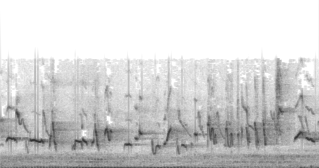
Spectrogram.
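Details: White-eye singing vigorously on a long-running training recording for caged birds: rapid high twittering of thin whistled slurs and chirps, tightly packed, with a steady low hum underneath.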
